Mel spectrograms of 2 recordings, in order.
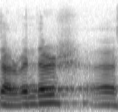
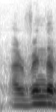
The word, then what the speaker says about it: Arvinder: everyone my name is arvinder so what do you see name over there it's quite a mouthful very hard to pronounce and remember arvinda will do so 15 minutes I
